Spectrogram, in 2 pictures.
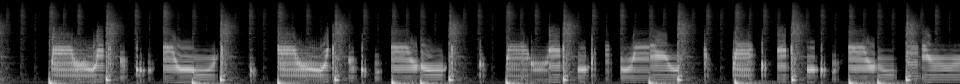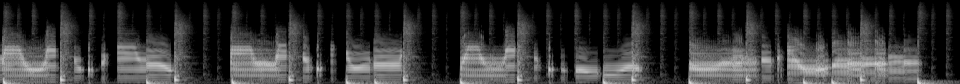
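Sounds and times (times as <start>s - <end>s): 
funky clavinet riff with wah and preamp distortion: 0.5s - 18.9s.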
